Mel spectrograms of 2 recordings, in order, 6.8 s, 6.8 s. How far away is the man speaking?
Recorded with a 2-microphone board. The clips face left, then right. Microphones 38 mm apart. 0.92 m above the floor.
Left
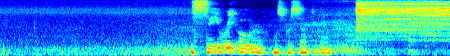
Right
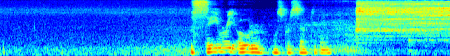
About 0.5 m.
